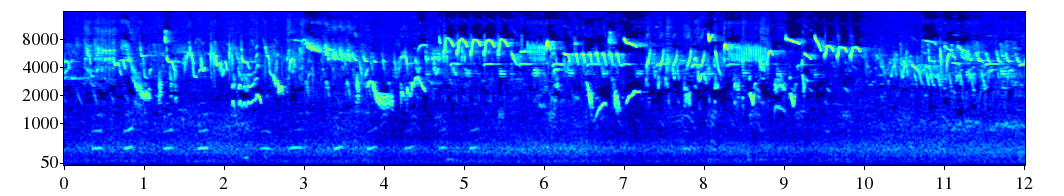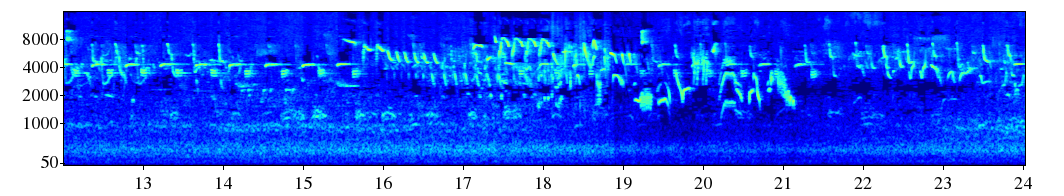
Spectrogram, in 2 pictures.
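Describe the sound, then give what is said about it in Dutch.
Birdsong with a rapid, gull-like muttering chatter, a soft, subdued warble, set among many high chirps and a steady insect buzz that run through the whole stretch. “meeuwachtig gebrabbel. Een beetje binnensmonds gebrabbel. Het is geen hele opvallende zang tussen al die zangvogels. Maar wel een mooi kenmerkend geluid.”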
